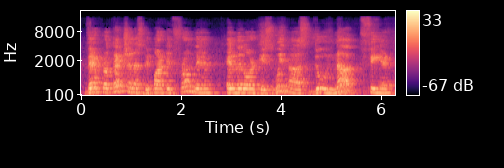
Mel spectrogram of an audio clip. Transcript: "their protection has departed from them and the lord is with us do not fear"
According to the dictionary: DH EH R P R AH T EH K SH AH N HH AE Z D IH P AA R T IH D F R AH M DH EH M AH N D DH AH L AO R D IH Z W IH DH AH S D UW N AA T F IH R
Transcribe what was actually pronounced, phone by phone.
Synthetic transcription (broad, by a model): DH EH R P R AH T EH K SH AH N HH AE S D IH P AA R T IH D F R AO M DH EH M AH N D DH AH L AO R D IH S W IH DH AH S D UW N AA T F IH R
